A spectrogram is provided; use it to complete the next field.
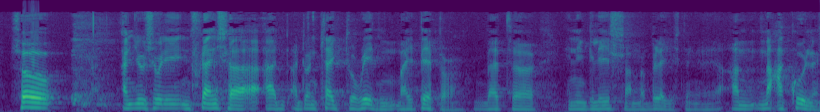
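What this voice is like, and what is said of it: Strong French accent in English. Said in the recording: “my very bad French accent in English”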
